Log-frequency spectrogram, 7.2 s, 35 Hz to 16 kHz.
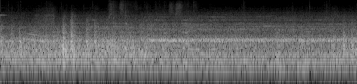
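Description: Running sound inside a JR East E233-7000 series electric train's motor car on the move: a steady rumble of wheels on rail, with a couple of rail-joint clacks a little over a second in. A steady high whine joins from about three seconds in.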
